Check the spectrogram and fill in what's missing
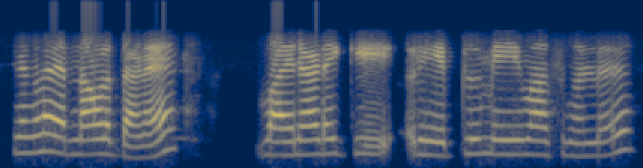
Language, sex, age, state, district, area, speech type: Malayalam, female, 18-30, Kerala, Wayanad, rural, conversation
